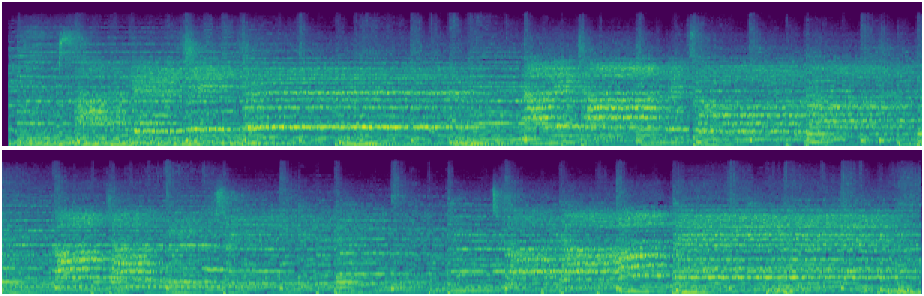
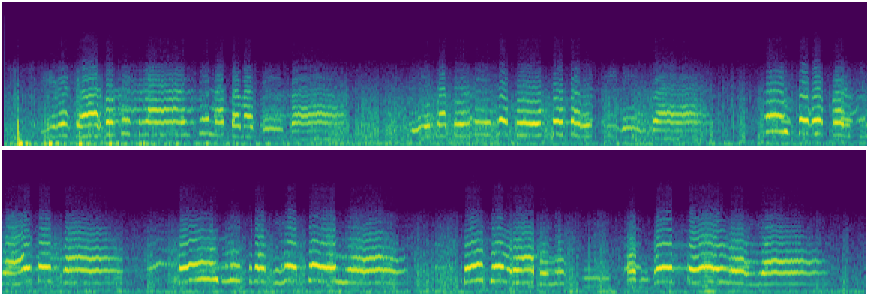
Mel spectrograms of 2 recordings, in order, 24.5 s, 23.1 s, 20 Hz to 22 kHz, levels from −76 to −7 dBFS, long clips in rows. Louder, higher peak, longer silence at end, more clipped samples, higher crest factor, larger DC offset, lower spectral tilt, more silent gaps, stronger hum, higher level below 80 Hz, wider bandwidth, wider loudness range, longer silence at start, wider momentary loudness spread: second, -18 LUFS vs -15 LUFS; second, -4 dBFS vs 0 dBFS; about the same, 0 s vs 0 s; neither; about the same, 14 dB vs 14 dB; neither; second, -4 dB/octave vs -8.5 dB/octave; neither; neither; first, -34 dBFS vs -40 dBFS; first, 16.5 kHz vs 7.2 kHz; about the same, 5 LU vs 4 LU; about the same, 0.1 s vs 0.05 s; second, 6 LU vs 15 LU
